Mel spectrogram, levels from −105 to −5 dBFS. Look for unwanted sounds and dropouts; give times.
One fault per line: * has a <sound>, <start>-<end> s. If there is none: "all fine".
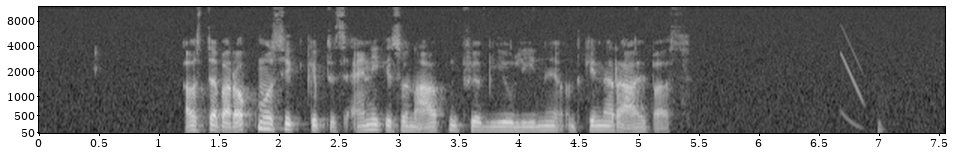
* has a chirp, 6.7-6.9 s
